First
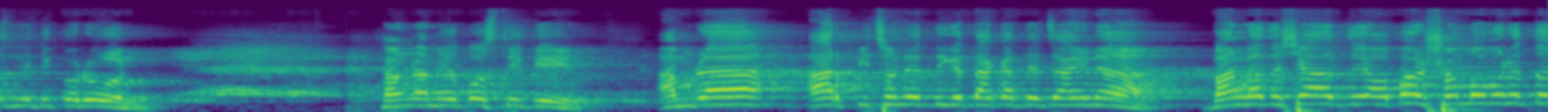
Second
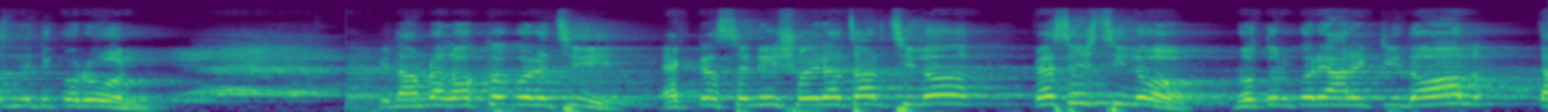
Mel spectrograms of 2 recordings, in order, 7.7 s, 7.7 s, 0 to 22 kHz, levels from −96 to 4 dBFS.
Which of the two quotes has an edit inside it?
second; 1 cut; at 1.7 s

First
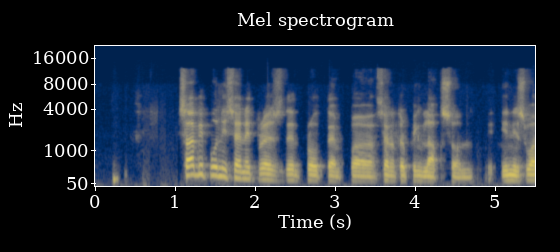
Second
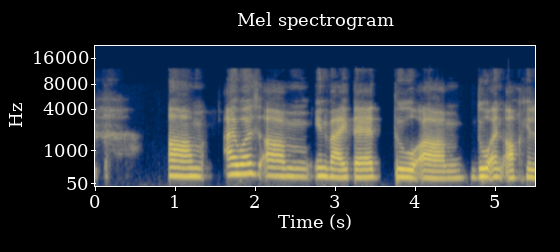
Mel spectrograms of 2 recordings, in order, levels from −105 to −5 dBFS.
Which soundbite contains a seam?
first; 1 cut; at 1.0 s

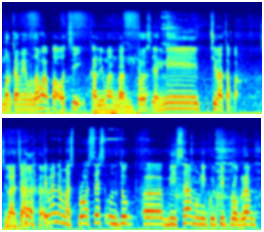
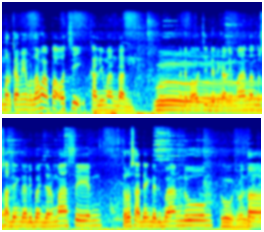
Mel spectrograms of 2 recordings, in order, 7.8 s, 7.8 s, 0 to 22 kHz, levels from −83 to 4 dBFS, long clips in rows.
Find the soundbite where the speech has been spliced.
first; 2 cuts; at 2.0 s, 4.5 s

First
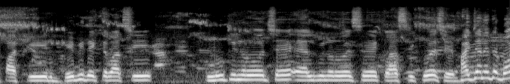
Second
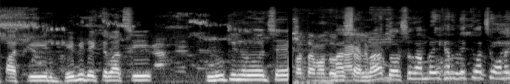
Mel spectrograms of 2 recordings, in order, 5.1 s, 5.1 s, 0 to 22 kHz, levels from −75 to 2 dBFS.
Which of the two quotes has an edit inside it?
second; 1 cut; at 2.9 s

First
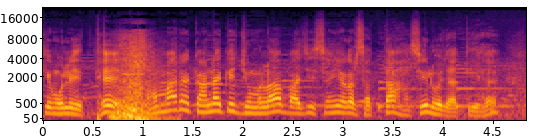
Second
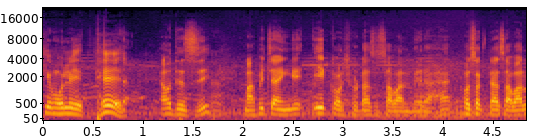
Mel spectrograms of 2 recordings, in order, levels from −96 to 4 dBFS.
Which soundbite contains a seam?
first; 1 cut; at 0.9 s

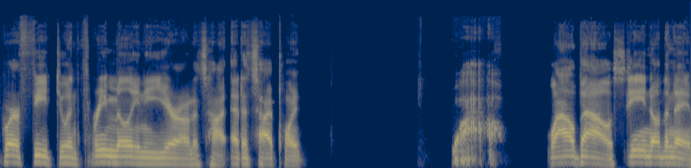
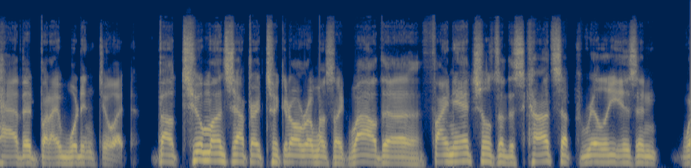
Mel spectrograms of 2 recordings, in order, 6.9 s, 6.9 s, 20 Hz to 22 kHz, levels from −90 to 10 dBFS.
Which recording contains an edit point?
second; 2 cuts; at 1.4 s, 3.2 s

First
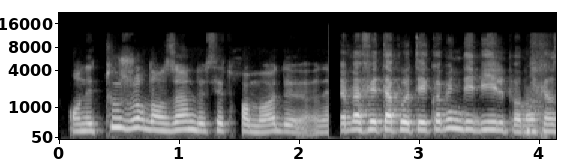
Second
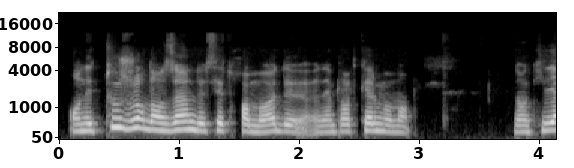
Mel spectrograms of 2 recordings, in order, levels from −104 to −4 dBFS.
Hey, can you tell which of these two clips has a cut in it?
first; 1 cut; at 2.4 s

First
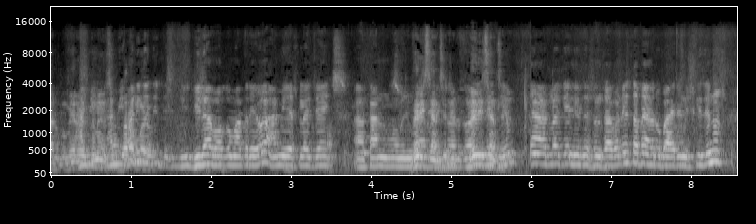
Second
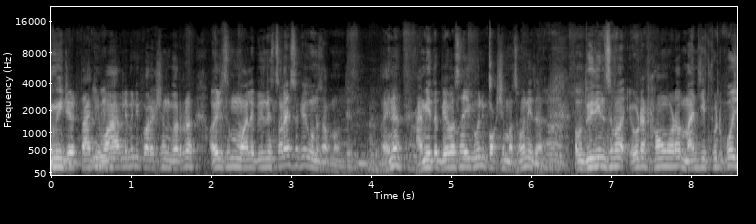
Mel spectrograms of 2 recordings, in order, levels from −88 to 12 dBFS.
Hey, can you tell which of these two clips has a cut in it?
first; 1 cut; at 6.0 s

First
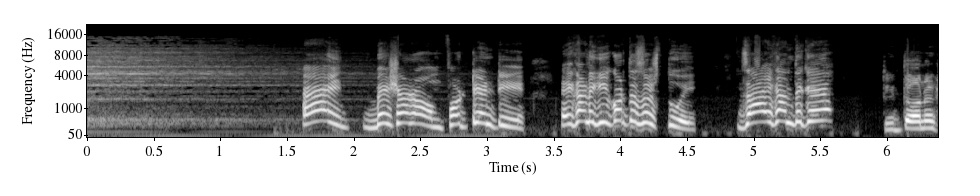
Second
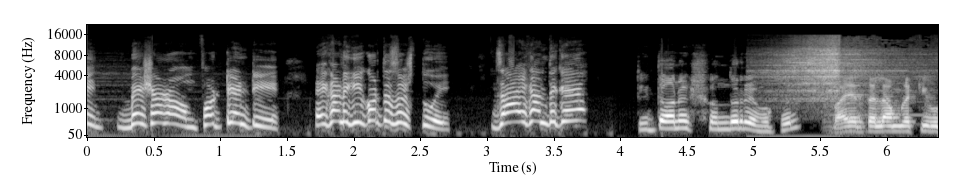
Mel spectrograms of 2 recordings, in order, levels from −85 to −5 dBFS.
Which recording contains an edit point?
second; 1 cut; at 5.5 s

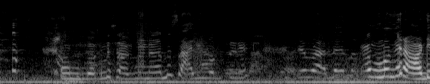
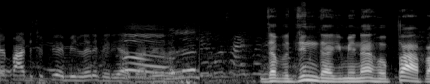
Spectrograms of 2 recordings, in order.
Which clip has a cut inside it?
second; 1 cut; at 2.1 s

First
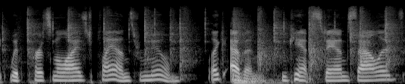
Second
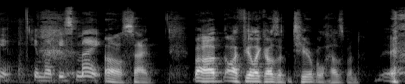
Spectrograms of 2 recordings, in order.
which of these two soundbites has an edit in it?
second; 1 cut; at 2.9 s

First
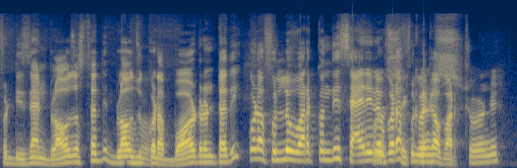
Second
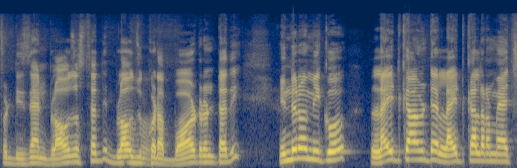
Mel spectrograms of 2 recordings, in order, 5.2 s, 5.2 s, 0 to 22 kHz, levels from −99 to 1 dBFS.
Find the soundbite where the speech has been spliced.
first; 1 cut; at 2.5 s

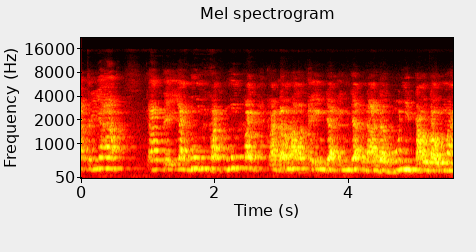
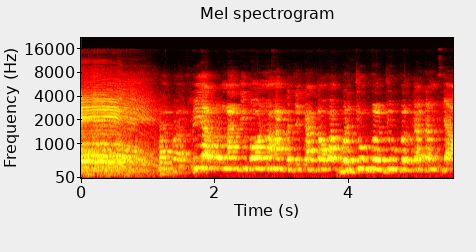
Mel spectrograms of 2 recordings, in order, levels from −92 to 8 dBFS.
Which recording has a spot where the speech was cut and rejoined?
second; 1 cut; at 1.4 s

